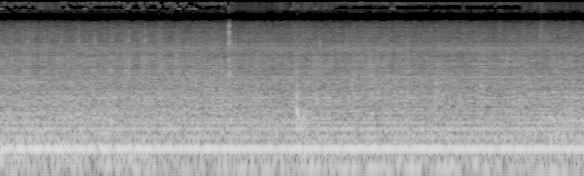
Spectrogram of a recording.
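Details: GE Hydrowave washer after washer motor replacement (not-spinning fault): quick drain and spin gives quiet, steady low hum at constant speed, no grinding or knocking; normal spin.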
